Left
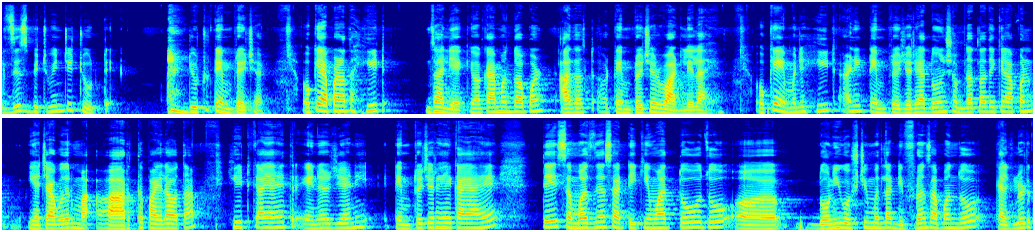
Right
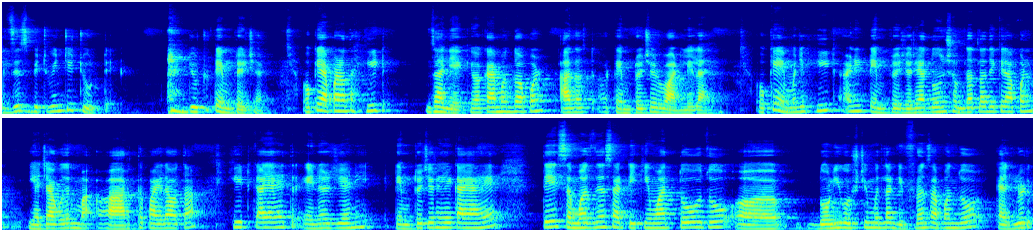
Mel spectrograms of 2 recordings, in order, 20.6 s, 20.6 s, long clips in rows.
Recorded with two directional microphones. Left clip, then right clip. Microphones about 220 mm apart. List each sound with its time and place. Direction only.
0.0 s speech: 45° left (ahead or behind)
